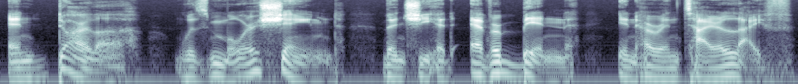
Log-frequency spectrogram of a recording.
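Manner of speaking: ordinary talk, nothing marked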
